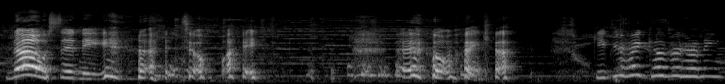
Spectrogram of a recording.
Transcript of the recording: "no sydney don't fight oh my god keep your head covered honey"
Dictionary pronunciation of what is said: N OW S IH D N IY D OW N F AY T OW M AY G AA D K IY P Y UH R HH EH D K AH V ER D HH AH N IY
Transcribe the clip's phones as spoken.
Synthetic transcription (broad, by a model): N OW S IH D N IY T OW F AY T OW M AY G AA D K IY P Y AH R HH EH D K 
